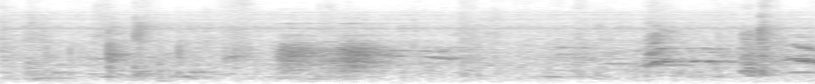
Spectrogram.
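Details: Chihuahuas at a breeding kennel: short, sharp, broadband barks burst out irregularly, a longer one near the middle and two more toward the end, with thin whiny tones and faint human voices between them.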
